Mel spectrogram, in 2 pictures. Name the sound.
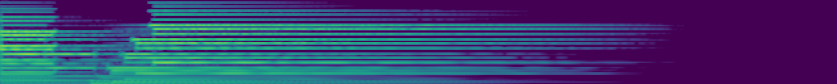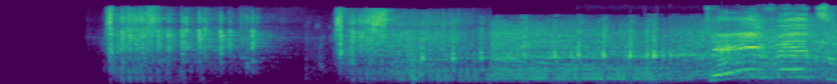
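leaf blower engine running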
